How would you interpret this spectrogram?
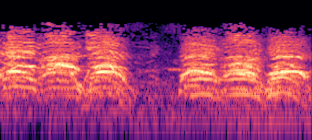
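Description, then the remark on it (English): A crowd of protesters blocking the bus carrying a team away from their hotel on the Gold Coast after the Women's Asian Cup shouts in loud, rhythmic unison, chanting about six strong bursts in two groups of three with a brief pause between them. “When it came time to leave the tournament, protesters blocked the bus carrying the team away from their hotel on the Gold Coast.”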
